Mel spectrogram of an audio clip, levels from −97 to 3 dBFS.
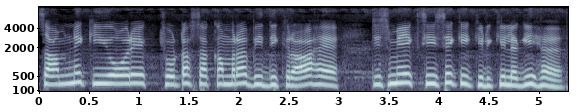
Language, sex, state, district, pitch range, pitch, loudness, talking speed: Hindi, male, Uttar Pradesh, Shamli, 235-270 Hz, 255 Hz, -16 LUFS, 205 wpm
